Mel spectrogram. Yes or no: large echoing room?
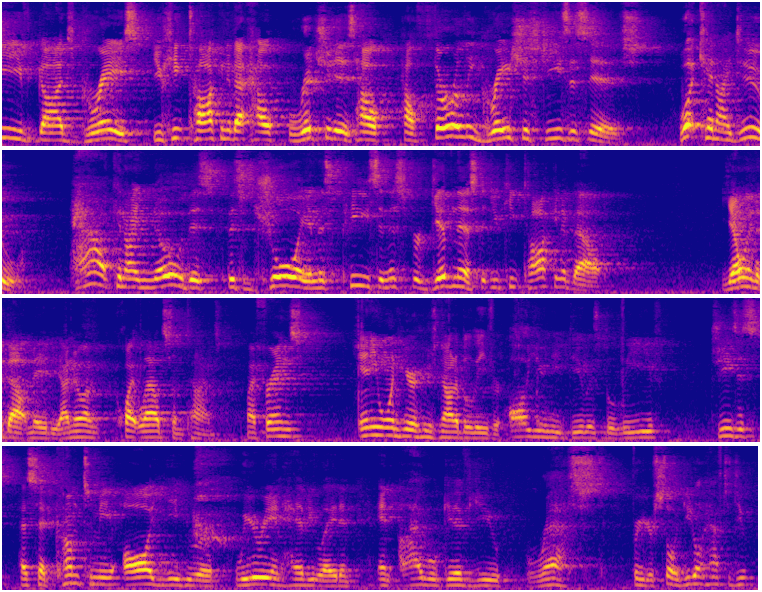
yes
